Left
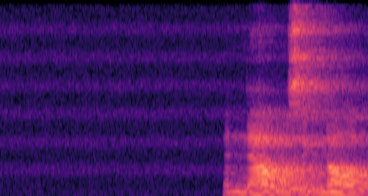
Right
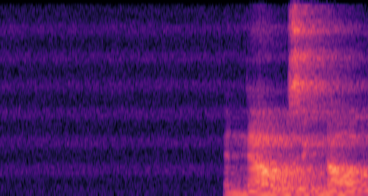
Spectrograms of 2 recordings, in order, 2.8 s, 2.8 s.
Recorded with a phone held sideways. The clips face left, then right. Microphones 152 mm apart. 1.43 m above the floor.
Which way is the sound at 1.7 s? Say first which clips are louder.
Left 1 dB; 15° left (ahead or behind).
